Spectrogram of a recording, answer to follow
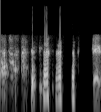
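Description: A series of short clucking calls like a hen's, several in quick succession with brief gaps between them.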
